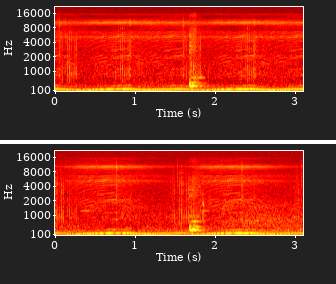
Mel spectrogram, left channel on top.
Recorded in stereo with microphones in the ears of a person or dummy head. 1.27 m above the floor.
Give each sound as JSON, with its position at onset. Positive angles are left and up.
{"t": 1.7, "sound": "a snare drum", "side_deg": 20, "distance_m": 5.5}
